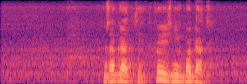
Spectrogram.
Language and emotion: Russian, neutral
